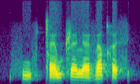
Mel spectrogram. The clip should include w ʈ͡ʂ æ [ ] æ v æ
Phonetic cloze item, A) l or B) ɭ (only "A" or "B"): A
